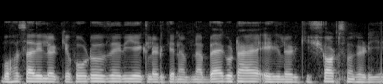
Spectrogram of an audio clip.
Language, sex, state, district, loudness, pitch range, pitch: Hindi, male, Himachal Pradesh, Shimla, -15 LUFS, 120-135 Hz, 130 Hz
